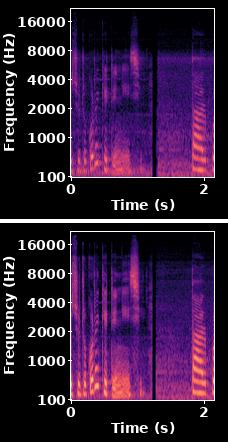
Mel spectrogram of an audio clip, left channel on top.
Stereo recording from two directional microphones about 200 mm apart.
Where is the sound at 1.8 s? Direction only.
20° right (ahead or behind).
